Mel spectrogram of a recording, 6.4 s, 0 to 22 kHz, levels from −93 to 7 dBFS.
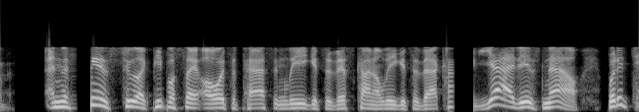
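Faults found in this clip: Packet loss with pitch repetition, twice. Gap at 0.72 to 0.91 s, about 190 ms, before "is too like people". Gap at 4.49 to 4.74 s, about 250 ms, after "a that". Concealment repeats the last pitch period, fades to silence, then cross-fades back. Lengths fit 10 ms packets. Band ends at 4 kHz, as expected from G.711 telephone coding.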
